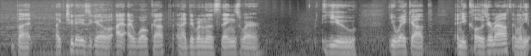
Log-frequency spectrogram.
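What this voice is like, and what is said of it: Congested voice from a cold. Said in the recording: “at the tail end of a wicked cold that I've had for the last week ... hear the cold in my voice”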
